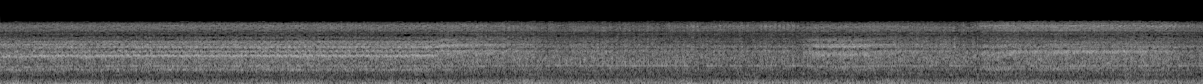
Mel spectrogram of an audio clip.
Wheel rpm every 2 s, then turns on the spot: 200, 210, 230, 230, 230, 230.
none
